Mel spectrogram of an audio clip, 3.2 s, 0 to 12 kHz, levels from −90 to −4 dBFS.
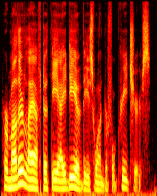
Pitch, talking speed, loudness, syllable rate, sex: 145 Hz, 190 wpm, -17 LUFS, 6.3 syllables/s, female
